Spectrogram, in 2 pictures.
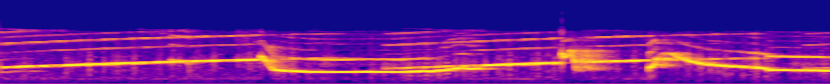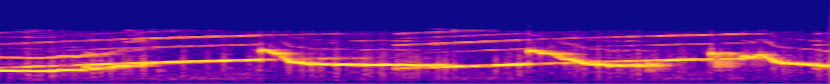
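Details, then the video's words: Charlie, a dachshund, howls during a building's monthly fire alarm test. Wavering howls repeatedly swoop down and climb back up beneath the loud, rising, repeating sweeps of the siren. "Dog singing to fire alarm"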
